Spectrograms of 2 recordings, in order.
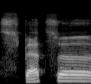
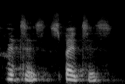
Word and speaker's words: Spetses: smaller and closer in, called I'm going to mispronounce it, called Spetsa or something like that, a small one, right? Spetses.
